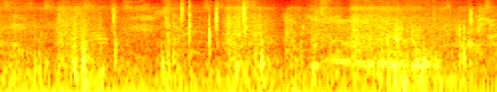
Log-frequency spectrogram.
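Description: Footsteps on an asphalt driveway: a person walking quickly, with a steady low rumble underneath.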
